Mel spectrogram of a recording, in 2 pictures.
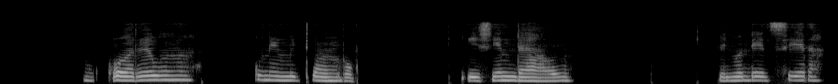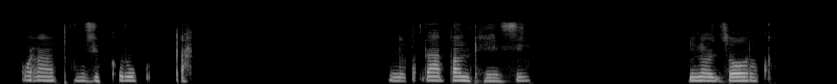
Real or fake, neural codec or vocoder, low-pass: fake; codec, 24 kHz, 1 kbps, SNAC; 7.2 kHz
